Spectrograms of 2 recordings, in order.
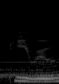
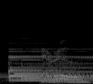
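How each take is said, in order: First: It is said the local Midwestern way. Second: It is said the usual standard way. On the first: It names the Indiana town. "We have Piru" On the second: It names the South American country. "not Peru"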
